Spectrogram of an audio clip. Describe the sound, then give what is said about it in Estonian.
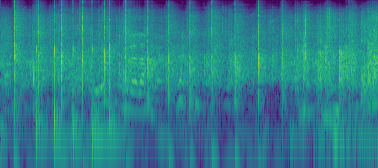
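Continuous audience applause inviting a performer onstage, heard as many sharp, distinct claps in an irregular but steady stream from a modest group, with voices mixed in beneath. “me teeme sulle hästi suure aplausi ja me palume sind meie Kristiina asemel lavale, sest me ei oska ise seda nii teha. teeme jätkuva aplausi.”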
